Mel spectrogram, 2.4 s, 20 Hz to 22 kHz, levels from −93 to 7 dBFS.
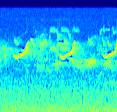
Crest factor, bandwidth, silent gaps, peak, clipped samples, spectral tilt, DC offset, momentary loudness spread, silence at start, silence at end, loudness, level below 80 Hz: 18 dB; 16.5 kHz; none; -10 dBFS; under 0.1%; -2 dB/octave; under 0.1%; 8 LU; 0 s; 0 s; -25 LUFS; -46 dBFS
